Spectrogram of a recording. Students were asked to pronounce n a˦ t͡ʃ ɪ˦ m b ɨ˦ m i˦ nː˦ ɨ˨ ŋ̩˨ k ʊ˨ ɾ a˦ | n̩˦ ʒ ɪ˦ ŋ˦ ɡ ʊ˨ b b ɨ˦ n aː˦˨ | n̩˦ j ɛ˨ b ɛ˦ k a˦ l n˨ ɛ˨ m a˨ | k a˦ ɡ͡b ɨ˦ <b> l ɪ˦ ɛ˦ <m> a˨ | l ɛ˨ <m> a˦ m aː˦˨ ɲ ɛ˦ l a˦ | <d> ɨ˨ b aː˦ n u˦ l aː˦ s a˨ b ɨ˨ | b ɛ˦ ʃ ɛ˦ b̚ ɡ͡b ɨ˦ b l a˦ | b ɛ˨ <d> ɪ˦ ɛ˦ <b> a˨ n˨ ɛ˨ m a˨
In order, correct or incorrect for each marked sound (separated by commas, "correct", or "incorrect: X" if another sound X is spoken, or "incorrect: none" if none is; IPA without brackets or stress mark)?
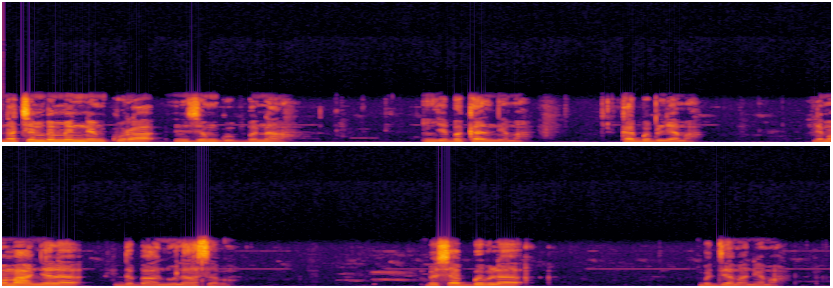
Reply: correct, correct, correct, correct, correct, incorrect: m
